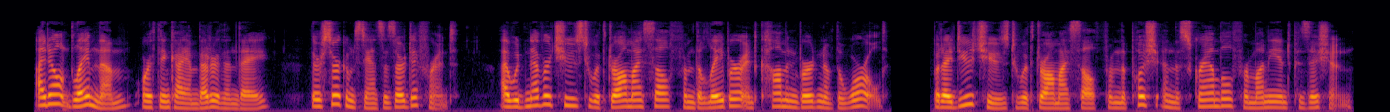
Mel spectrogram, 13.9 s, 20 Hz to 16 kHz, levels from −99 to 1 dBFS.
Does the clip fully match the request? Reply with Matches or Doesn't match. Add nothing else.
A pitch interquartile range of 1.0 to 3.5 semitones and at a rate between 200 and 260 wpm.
Doesn't match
